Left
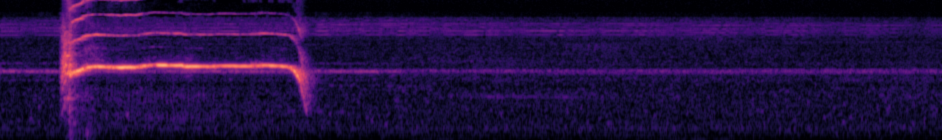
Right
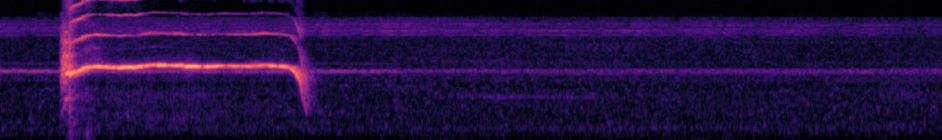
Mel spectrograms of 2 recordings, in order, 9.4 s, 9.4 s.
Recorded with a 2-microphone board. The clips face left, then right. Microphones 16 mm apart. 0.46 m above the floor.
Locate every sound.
0.6 s a scream: 25° right (ahead or behind), 1.8 m; by 3.1 s 20° right (ahead or behind), 4 m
